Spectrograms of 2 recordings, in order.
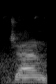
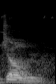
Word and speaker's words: John: And that my first name, John, when we take it into Spanish, Spanish speakers always pronounce it Joan. Joan. My name is Joan. And in Arabic we pronounce it the same way because the vowel is the same. Joan. Joan. Ismi Joan. Me llamo Joan.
